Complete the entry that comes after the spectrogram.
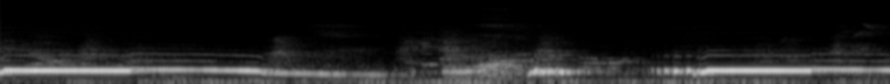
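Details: Pelung dove singing long held hoots that step up slightly, glide downward, pause with rough fluttering notes, then resume level and sustained, over a low hum.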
